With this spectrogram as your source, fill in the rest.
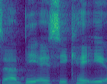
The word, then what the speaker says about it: Backer: So it's Backer, just the way it sounds, at least my pronunciation.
